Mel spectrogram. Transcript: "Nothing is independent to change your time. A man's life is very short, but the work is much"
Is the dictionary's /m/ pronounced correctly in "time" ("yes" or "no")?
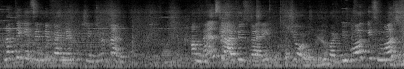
no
